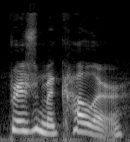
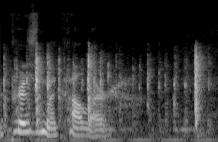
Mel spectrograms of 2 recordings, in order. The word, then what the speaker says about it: Prismacolor: the calculators go oh prison mccullar oh I said it wrong I'm sorry Frank this is a critter that Frank loves so I always have an eye out for it it's a prismacolor best stuff you can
